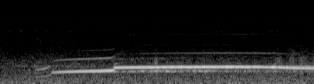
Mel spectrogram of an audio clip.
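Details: A Common Loon on a lake, likely at dusk, gives its long, mournful wail, a pair contact call meaning "I'm here, where are you": a pure, hollow tone that climbs in a step and holds steady for several seconds.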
